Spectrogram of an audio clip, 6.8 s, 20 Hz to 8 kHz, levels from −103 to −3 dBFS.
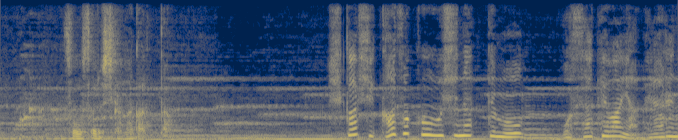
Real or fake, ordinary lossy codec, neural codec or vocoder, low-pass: fake; none; codec, 16 kHz, 8 kbps, FreqCodec, larger model; none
